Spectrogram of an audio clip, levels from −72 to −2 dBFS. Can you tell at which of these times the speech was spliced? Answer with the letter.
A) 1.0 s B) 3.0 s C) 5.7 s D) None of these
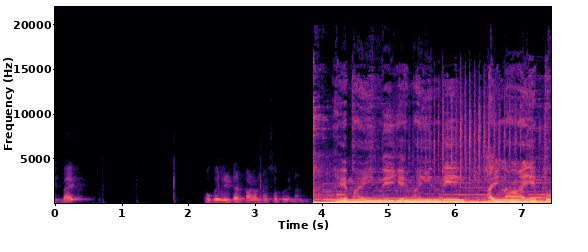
D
